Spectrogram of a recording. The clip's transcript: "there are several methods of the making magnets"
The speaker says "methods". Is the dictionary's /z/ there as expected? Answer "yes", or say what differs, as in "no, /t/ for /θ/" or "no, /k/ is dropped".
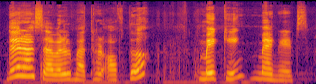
no, /z/ is dropped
